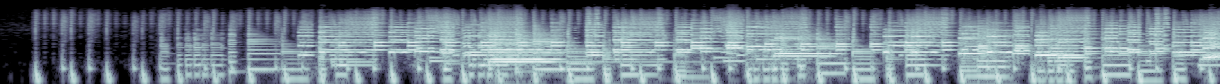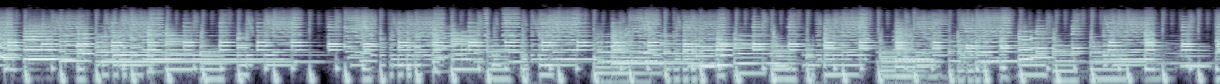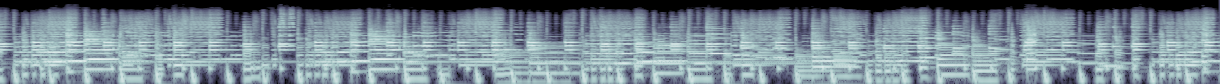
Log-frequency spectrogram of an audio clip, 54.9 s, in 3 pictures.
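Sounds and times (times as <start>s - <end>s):
African style instrumental music: 0.8s - 54.8s.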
